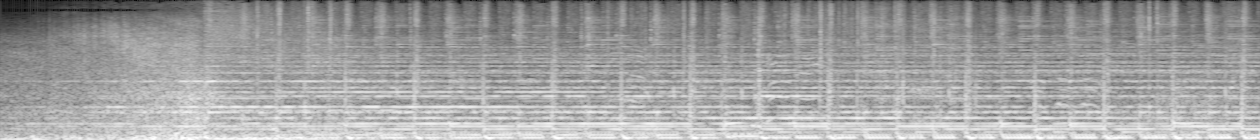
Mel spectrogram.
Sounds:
Music

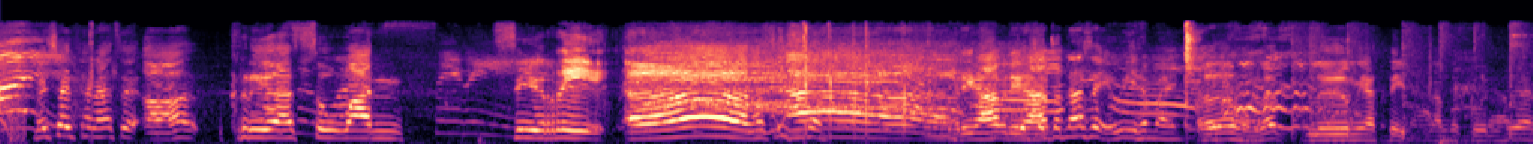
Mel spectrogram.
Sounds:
Speech

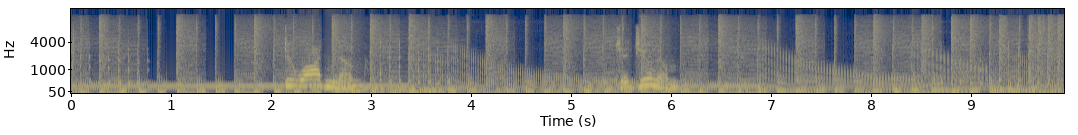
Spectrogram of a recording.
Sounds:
Music, Speech

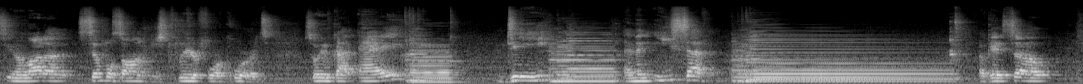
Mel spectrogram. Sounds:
Musical instrument, Acoustic guitar, Strum, Guitar, Music, Speech, Plucked string instrument

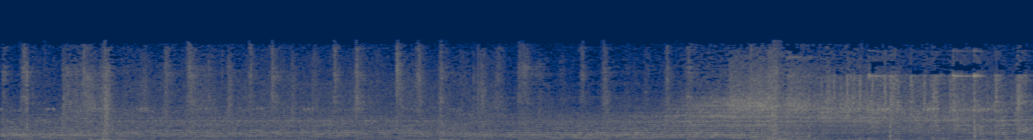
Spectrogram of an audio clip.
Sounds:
Music, Soundtrack music

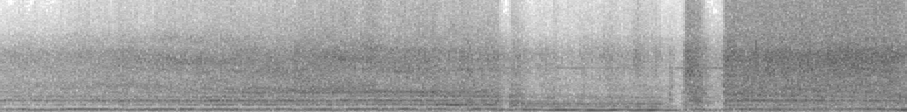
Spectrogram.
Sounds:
Steam whistle, Hiss, Steam

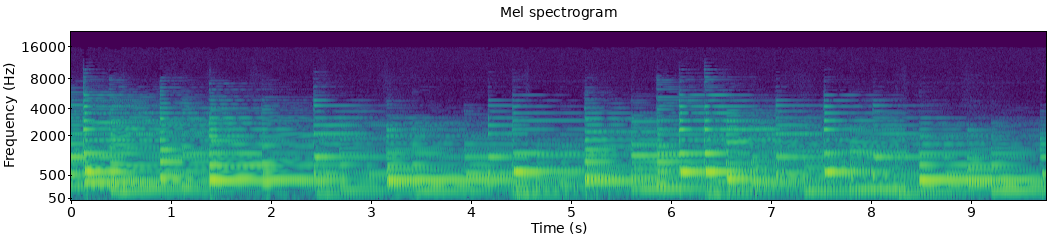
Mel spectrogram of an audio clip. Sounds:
Music

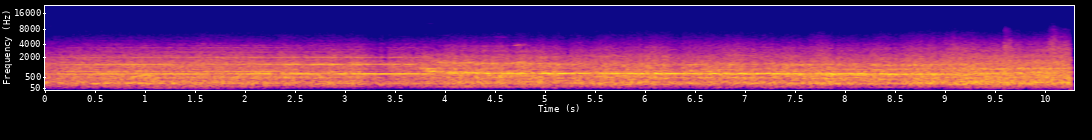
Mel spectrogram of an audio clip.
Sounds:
underground

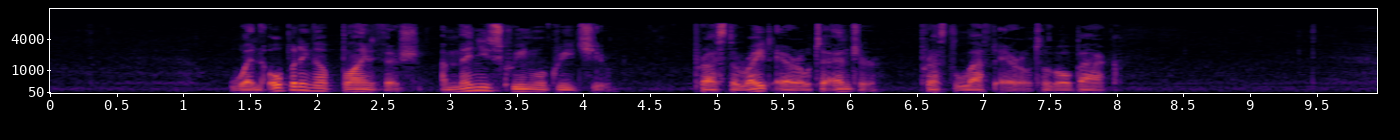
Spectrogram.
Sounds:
Speech

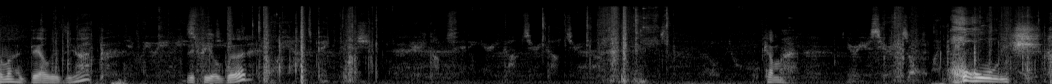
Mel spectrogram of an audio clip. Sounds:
Speech

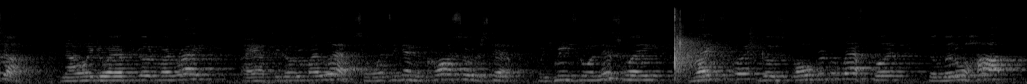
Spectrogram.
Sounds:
Speech

